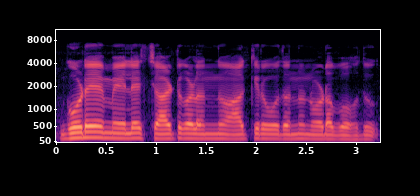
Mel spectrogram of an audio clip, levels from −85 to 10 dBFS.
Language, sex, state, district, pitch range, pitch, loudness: Kannada, male, Karnataka, Bangalore, 125-145 Hz, 135 Hz, -17 LUFS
